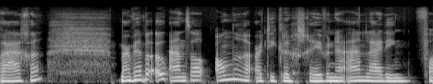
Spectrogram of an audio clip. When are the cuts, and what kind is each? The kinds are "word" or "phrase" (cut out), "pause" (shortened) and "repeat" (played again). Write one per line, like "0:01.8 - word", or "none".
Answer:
0:01.7 - word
